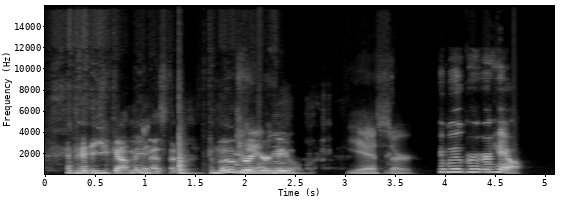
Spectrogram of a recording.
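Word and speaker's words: Kamu Grugier-Hill: Camus Gruger Hill.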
